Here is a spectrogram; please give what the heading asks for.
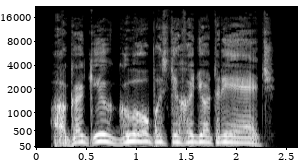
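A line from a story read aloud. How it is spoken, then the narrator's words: Squealing hog. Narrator (Russian): взвизгнул хряк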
